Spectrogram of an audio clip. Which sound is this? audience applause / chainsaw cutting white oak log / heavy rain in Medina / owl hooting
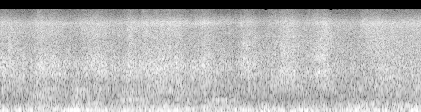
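heavy rain in Medina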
